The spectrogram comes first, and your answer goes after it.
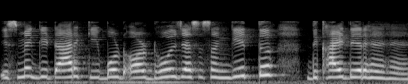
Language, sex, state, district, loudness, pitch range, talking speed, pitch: Hindi, female, Jharkhand, Palamu, -15 LUFS, 315-350 Hz, 160 wpm, 335 Hz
